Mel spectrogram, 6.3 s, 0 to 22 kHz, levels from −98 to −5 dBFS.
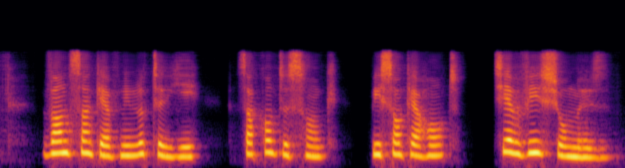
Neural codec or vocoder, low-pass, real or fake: codec, 16 kHz, 0.2 kbps, FocalCodec; 7.2 kHz; fake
